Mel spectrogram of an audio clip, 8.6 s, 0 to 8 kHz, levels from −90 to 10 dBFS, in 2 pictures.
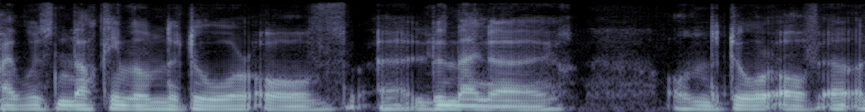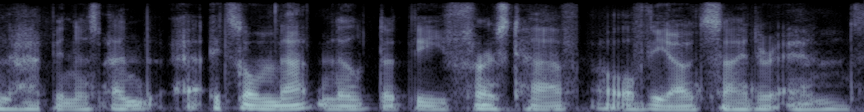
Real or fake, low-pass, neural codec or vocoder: fake; 7.2 kHz; codec, 16 kHz, 4 kbps, X-Codec, HuBERT features, trained on balanced general audio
